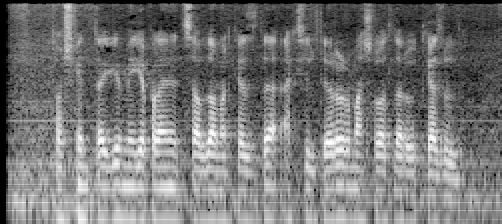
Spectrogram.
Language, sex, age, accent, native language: Uzbek, male, 18-24, Jizzax, Uzbek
